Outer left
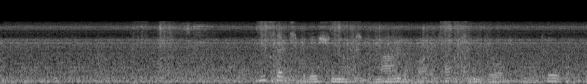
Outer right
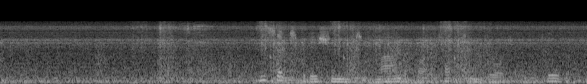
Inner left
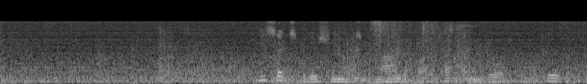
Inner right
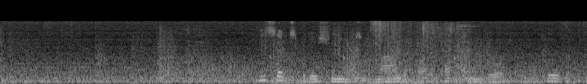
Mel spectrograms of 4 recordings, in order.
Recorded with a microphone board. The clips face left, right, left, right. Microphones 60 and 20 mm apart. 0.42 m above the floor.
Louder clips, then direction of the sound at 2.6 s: Outer left 1 dB, inner left 1 dB; 10° left (ahead or behind).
